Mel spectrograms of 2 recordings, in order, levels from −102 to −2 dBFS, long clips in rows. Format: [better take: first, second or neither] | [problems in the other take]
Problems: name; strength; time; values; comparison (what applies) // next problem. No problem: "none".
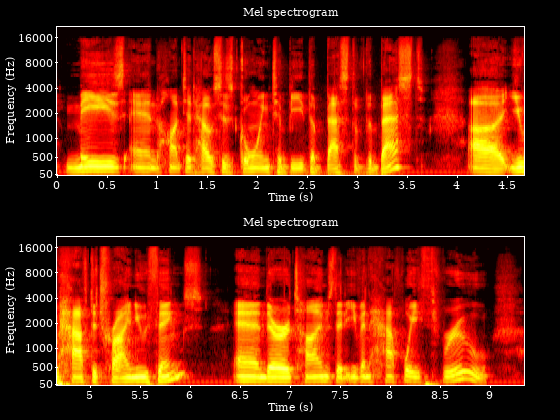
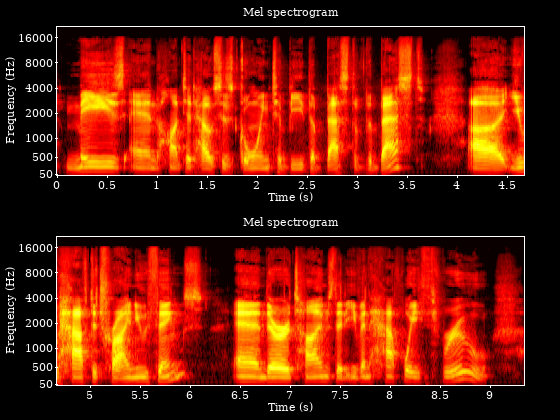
first | thin; very; fading below 650 Hz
